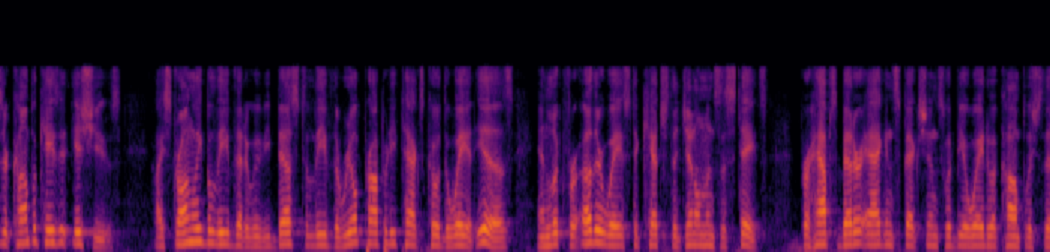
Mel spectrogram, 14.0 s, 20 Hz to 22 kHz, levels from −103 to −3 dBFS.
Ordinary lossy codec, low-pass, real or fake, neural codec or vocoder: AAC, 48 kbps; 7.2 kHz; real; none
